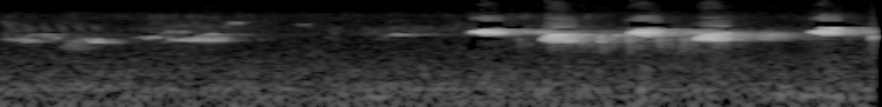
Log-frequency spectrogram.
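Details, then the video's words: Forest indigo bunting: faint warbled notes at first, a short silence, then a loud bright series of clipped paired notes, about three per second, finishing on a high note. "Indigo Bunting in the Forest"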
